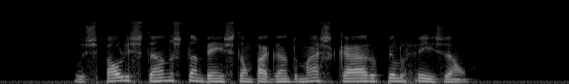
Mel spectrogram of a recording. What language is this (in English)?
Portuguese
